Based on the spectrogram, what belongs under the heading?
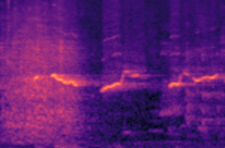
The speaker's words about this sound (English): Whistle, the whistle.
